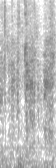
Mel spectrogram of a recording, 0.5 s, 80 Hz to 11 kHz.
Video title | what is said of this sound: 170만뷰 백 김치- 백김치 맛 하나로 평생 행복하게 해드릴께요, 삼청동, 신촌 칼국수집 백김치보다 맛있게 만들었습니다. 특별한 (세척. 절임, 양념) JUNTV 백김치, 준티비 | Nghe tiếng cải thảo kêu rột rột rồi đúng không?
